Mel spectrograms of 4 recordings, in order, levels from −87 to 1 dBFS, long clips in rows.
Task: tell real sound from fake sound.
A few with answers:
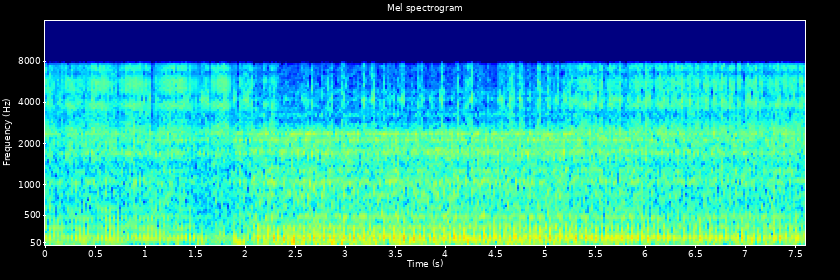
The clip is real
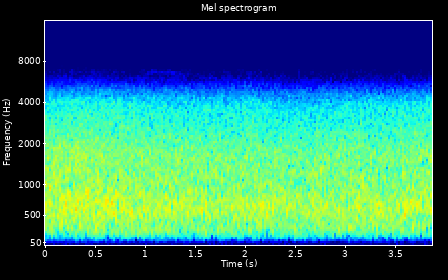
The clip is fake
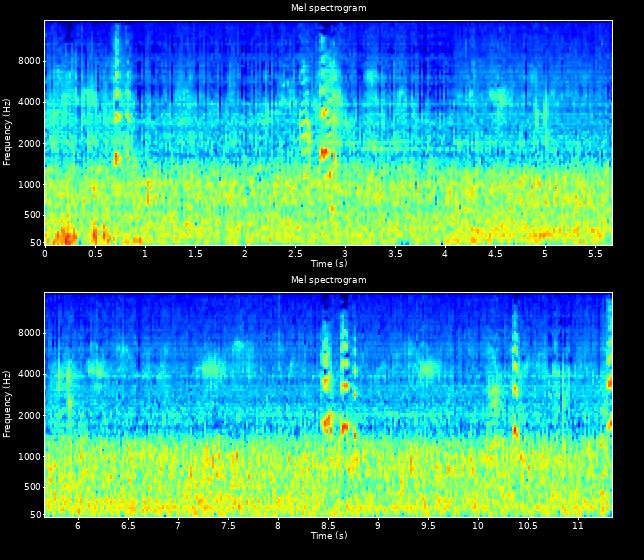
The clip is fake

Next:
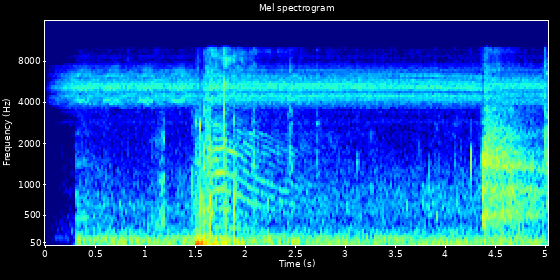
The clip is real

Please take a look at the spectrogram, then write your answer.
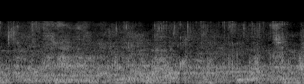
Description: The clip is fake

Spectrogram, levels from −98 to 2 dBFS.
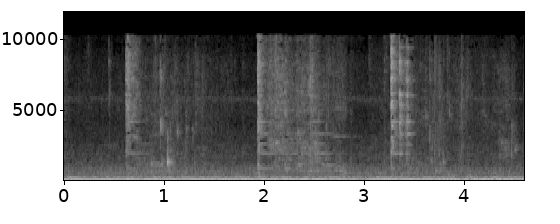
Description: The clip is real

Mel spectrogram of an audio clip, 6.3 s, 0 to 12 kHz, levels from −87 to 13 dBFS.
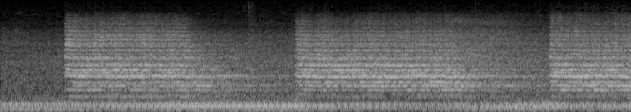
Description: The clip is real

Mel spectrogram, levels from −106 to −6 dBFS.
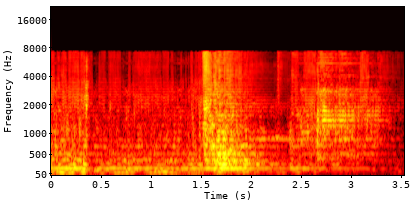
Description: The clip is fake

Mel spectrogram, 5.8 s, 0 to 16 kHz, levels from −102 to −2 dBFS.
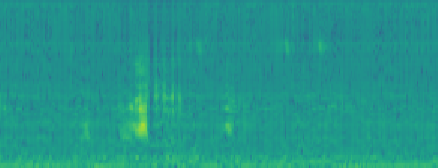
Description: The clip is fake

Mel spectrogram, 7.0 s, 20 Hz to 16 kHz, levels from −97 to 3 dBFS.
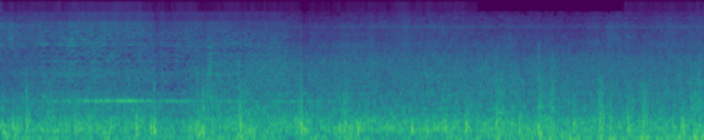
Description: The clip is real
